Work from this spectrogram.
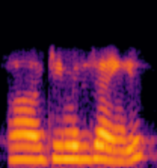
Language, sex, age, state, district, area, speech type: Hindi, female, 18-30, Madhya Pradesh, Betul, urban, conversation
